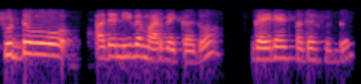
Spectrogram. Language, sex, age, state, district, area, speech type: Kannada, female, 45-60, Karnataka, Tumkur, rural, conversation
